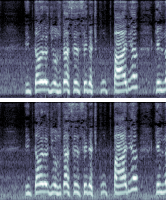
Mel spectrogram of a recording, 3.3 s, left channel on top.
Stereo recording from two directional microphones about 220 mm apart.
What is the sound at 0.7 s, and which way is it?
Speech, 5° left (ahead or behind).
